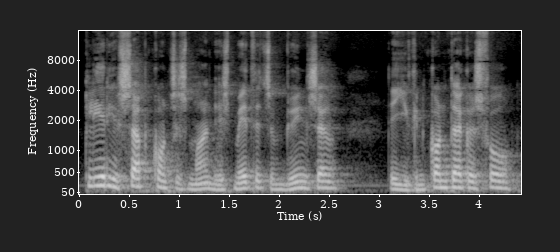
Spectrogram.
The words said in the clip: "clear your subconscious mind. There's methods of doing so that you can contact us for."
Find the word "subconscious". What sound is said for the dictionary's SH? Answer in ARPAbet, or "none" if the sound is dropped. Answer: S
